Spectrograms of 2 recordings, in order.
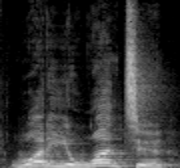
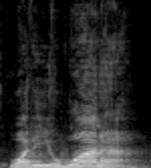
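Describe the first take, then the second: First: Want to is said as two full words. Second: Want to is blended into one word, wanna.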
